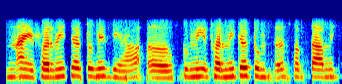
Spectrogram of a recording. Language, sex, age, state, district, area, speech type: Marathi, female, 18-30, Maharashtra, Ratnagiri, rural, conversation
